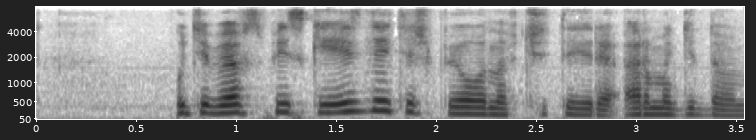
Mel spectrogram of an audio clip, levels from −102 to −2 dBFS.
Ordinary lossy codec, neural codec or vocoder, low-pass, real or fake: AAC, 48 kbps; none; 7.2 kHz; real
